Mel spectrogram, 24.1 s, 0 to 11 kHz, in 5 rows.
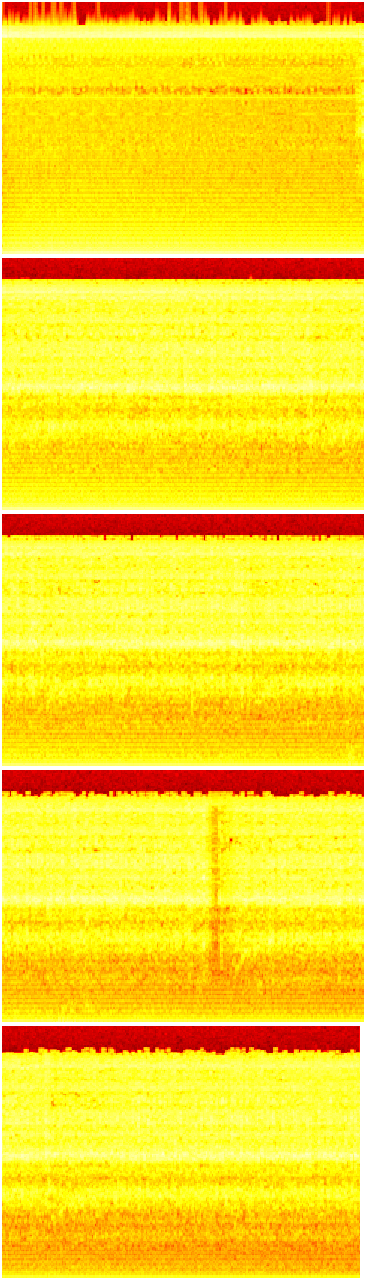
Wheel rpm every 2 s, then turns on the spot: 0, 0, 0, 120, 160, 130, 150, 150, 160, 110, 140, 160.
none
